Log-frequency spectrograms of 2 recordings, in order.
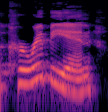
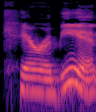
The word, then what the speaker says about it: Caribbean: Also in the Americas is the Caribbean, or the Caribbean, as some people pronounce it.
